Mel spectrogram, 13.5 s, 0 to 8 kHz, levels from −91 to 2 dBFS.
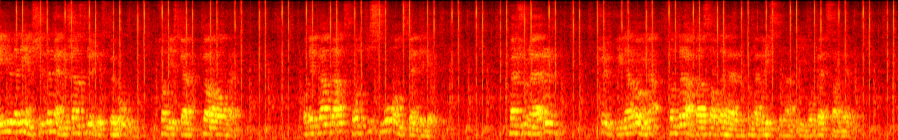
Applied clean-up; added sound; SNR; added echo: none; Tools; 10 dB; reverberation time 0.4 s.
